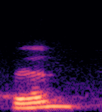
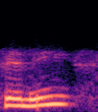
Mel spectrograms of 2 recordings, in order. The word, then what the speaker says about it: Finney: Finn? Hi, yes, I'm Dr. Finney. I'm sorry. It's pronounced Finney.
